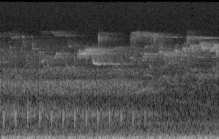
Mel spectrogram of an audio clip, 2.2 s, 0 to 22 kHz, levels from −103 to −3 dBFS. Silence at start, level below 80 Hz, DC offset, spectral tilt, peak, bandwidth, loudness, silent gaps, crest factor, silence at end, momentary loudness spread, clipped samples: 0 s; -48 dBFS; under 0.1%; -1.5 dB/octave; -28 dBFS; over 20 kHz; -43 LUFS; none; 16 dB; 0 s; 7 LU; under 0.1%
